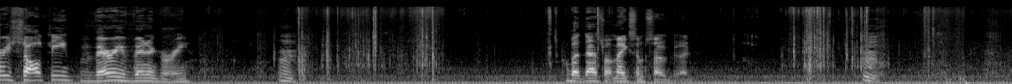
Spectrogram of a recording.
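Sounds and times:
speech: 0.0s - 2.0s, 2.8s - 3.2s, 5.7s - 7.0s, 8.6s - 8.9s
crunching Cape Cod salt and vinegar potato chips: 1.9s - 5.7s, 7.3s - 9.4s.

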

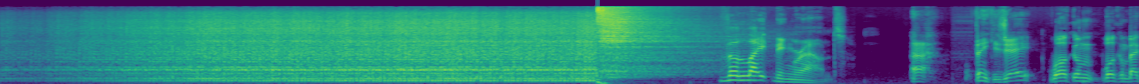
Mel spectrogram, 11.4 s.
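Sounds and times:
bright hissing crash: 0.0s - 7.6s
voices imitating a drum roll with rolled tongue: 0.0s - 7.7s
speech: 7.3s - 8.5s, 9.1s - 11.3s.

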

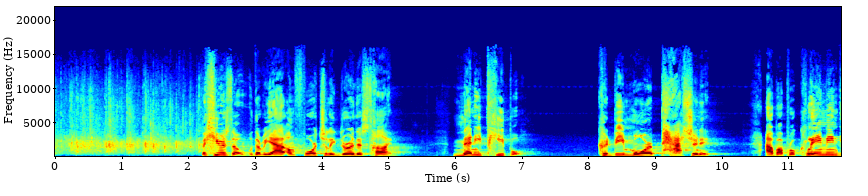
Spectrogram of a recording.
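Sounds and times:
audience clapping: 0.0s - 2.7s
speech: 2.2s - 5.2s, 6.0s - 7.1s, 8.2s - 9.9s, 10.6s - 11.7s.

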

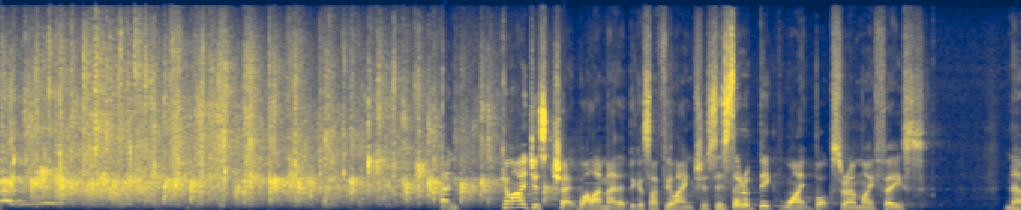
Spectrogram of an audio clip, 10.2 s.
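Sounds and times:
audience applause: 0.0s - 5.7s
speech: 4.4s - 9.3s, 10.0s - 10.2s.

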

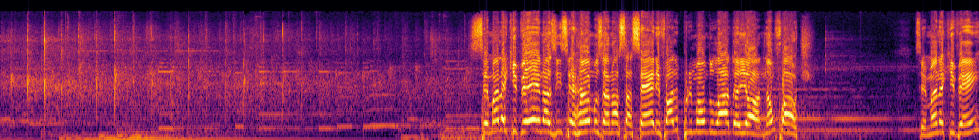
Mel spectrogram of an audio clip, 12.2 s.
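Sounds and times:
audience applause: 0.0s - 6.8s
speech: 6.0s - 10.2s, 11.5s - 12.2s.

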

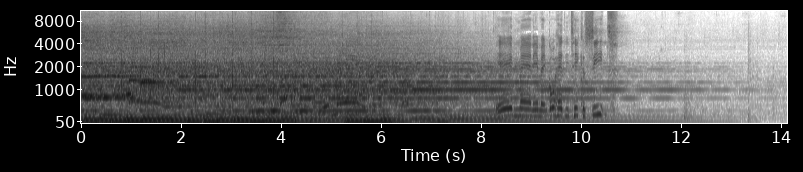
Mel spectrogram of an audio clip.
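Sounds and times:
church audience shouting and cheering: 0.0s - 8.7s
speech: 9.8s - 10.8s.

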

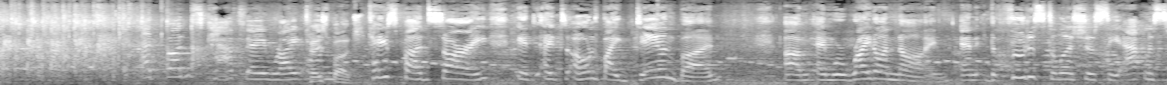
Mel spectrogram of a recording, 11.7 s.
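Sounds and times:
club members clapping: 0.0s - 2.3s
speech: 2.5s - 11.6s.

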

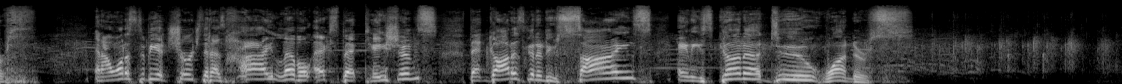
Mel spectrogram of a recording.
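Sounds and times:
speech: 0.0s - 0.4s, 1.0s - 9.1s
scattered hand clapping from a crowd: 4.0s - 11.2s.

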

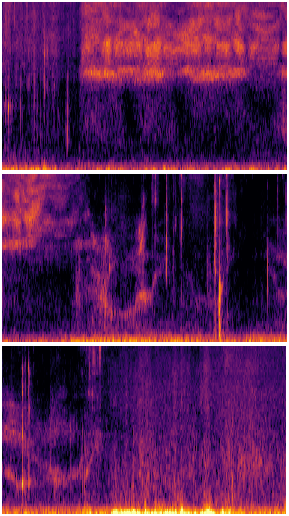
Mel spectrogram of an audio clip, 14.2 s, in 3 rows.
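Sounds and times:
spa facial hissing spray: 1.1s - 8.0s
low steady hum: 4.6s - 14.0s.

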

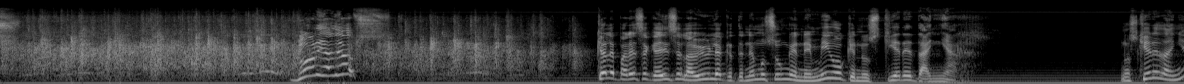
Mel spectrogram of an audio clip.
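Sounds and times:
audience applause: 0.0s - 6.0s
speech: 6.0s - 9.8s, 11.2s - 11.8s.

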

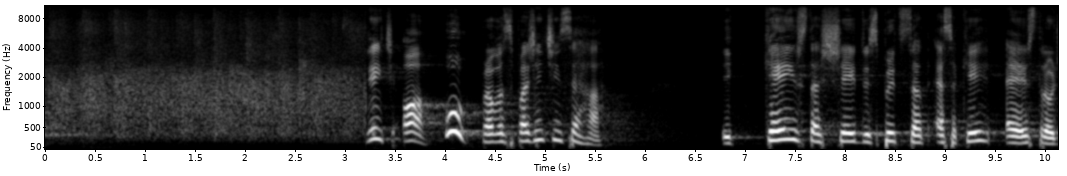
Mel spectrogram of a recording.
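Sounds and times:
audience applauding: 0.0s - 3.2s
speech: 3.2s - 5.7s, 6.8s - 10.1s.

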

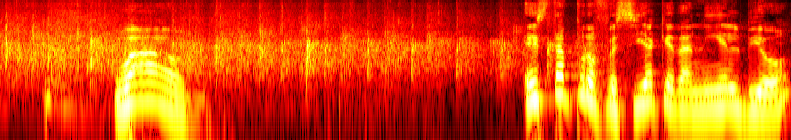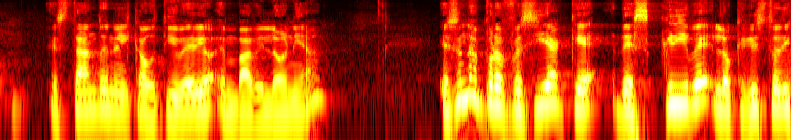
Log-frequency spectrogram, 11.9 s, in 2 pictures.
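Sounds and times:
audience applause: 0.0s - 4.4s
speech: 0.9s - 1.6s, 3.9s - 8.4s, 9.2s - 11.8s.

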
